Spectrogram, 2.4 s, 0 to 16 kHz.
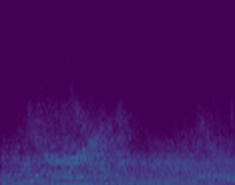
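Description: Ligier LMP3 race car passing at Silverstone, its engine note rising and then sweeping down as it goes by at speed, a loud, harmonic-rich whine with a clear pitch shift, no voices.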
